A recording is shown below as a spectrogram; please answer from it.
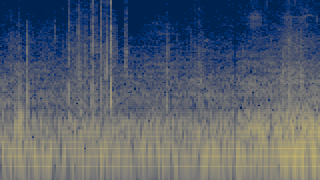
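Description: A few faint light clicks and taps of a metal rack and foil pan being handled at an open pellet grill, mostly in the first second, over a low steady rumble.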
